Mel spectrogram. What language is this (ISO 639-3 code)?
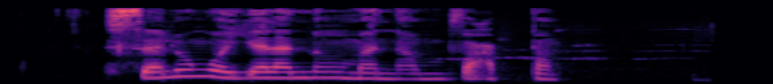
dag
